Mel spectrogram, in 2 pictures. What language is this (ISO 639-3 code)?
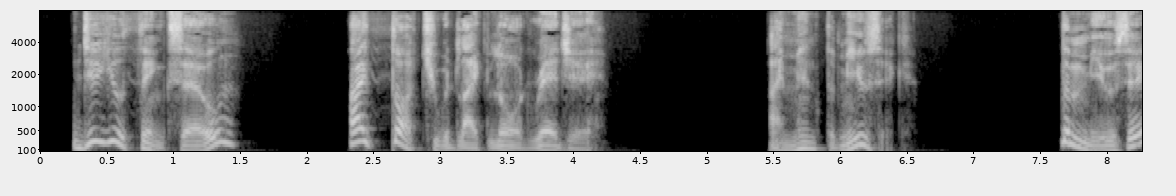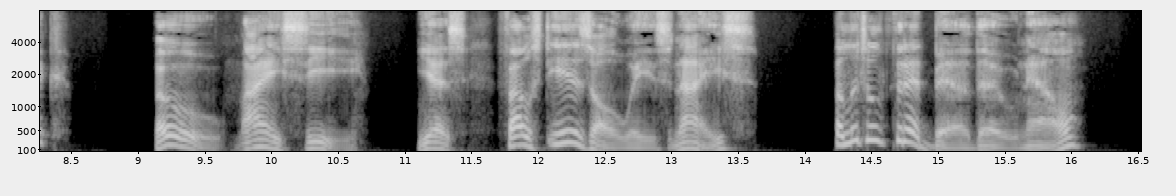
eng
